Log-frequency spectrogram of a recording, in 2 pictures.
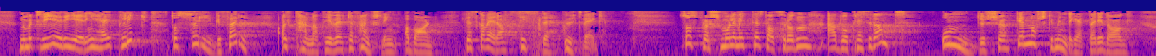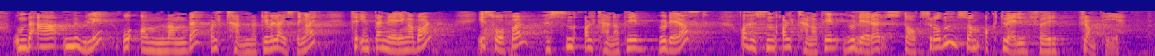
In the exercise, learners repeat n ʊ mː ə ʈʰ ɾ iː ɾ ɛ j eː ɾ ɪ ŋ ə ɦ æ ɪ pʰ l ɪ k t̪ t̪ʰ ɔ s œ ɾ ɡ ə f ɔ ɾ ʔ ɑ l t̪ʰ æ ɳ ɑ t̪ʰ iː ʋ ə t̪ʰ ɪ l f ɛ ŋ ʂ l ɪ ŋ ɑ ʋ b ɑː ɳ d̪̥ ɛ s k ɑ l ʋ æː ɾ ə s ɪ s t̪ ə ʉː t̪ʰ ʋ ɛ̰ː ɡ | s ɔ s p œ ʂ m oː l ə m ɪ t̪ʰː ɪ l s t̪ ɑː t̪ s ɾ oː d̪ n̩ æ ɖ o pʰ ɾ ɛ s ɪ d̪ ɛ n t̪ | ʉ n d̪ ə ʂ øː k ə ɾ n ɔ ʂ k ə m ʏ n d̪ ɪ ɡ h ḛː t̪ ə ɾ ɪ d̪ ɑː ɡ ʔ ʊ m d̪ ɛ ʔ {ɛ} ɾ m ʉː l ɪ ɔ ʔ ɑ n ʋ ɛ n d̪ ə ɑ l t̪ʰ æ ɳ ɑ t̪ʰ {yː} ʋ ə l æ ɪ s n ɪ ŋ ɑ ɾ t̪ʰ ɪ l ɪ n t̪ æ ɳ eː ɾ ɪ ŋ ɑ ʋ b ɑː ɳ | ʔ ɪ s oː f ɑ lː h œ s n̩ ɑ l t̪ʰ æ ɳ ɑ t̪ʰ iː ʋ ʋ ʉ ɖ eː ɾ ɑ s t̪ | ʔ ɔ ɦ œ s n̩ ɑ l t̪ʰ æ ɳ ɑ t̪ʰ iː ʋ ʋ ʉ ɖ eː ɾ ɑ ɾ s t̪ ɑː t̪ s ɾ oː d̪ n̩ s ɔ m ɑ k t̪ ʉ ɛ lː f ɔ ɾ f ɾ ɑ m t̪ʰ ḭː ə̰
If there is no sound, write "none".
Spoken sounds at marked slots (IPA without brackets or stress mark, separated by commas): æ, iː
